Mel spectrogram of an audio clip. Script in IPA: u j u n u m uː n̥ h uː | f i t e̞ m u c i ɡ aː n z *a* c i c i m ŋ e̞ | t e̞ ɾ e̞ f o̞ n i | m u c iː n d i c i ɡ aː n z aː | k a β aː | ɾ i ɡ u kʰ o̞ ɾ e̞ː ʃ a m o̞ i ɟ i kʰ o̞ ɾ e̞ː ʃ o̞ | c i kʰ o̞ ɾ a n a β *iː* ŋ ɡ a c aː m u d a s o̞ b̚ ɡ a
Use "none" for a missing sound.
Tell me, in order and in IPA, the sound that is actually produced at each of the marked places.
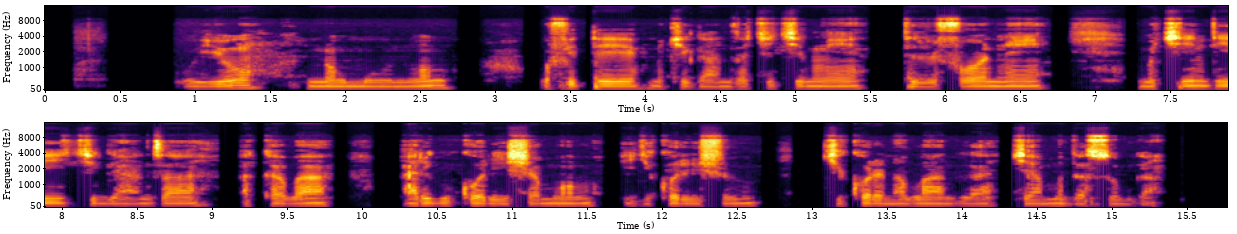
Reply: a, aː

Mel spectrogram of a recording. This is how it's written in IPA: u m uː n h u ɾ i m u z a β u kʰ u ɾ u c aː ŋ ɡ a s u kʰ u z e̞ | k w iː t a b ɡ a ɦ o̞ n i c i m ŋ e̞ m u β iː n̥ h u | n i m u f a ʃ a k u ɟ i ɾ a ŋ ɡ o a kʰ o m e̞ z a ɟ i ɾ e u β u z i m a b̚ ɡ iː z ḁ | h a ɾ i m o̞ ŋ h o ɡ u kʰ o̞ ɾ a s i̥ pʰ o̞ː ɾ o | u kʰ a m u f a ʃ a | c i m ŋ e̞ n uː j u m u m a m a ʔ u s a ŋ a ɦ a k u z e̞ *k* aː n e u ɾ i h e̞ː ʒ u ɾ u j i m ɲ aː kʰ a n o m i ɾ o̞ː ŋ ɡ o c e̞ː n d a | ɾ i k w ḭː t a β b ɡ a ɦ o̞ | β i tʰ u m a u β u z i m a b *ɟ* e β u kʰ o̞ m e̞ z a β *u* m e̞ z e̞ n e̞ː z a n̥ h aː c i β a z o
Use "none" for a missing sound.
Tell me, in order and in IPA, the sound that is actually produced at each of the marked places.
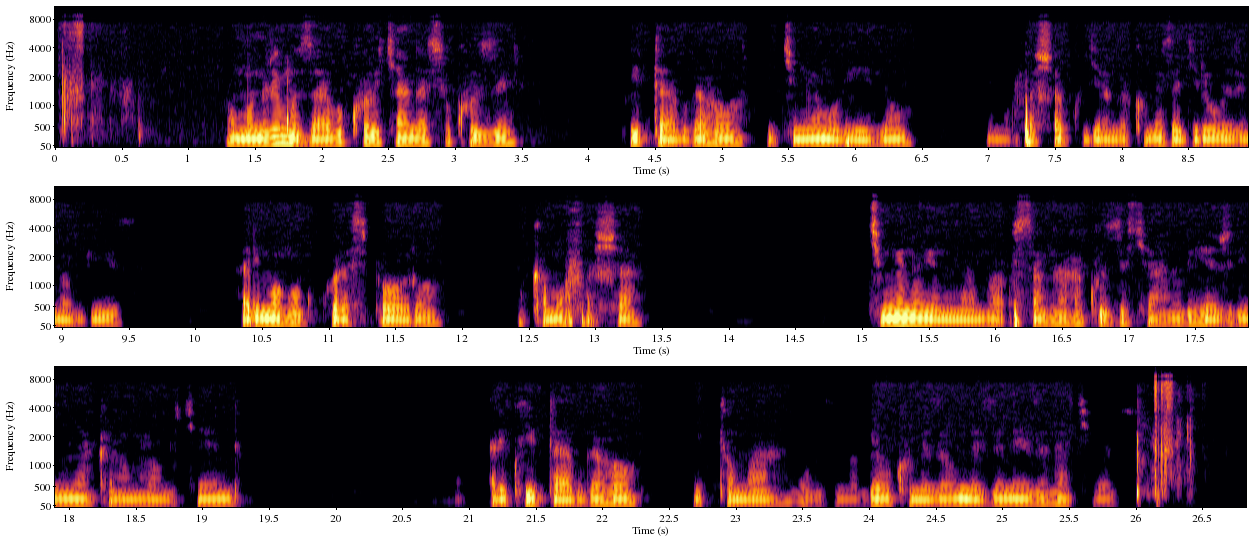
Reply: c, ɡ, u

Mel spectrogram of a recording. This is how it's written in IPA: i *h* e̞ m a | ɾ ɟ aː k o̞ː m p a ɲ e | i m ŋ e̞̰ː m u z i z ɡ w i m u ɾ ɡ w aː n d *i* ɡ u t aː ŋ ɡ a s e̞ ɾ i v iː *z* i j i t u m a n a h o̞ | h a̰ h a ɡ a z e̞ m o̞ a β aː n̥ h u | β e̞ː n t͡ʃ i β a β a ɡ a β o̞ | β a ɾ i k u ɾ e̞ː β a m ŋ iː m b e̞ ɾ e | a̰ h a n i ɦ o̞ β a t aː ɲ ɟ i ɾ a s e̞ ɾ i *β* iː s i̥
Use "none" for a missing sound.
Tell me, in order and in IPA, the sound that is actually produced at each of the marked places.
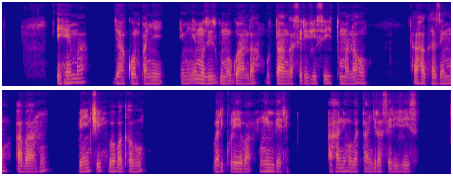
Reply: h, a, s, v

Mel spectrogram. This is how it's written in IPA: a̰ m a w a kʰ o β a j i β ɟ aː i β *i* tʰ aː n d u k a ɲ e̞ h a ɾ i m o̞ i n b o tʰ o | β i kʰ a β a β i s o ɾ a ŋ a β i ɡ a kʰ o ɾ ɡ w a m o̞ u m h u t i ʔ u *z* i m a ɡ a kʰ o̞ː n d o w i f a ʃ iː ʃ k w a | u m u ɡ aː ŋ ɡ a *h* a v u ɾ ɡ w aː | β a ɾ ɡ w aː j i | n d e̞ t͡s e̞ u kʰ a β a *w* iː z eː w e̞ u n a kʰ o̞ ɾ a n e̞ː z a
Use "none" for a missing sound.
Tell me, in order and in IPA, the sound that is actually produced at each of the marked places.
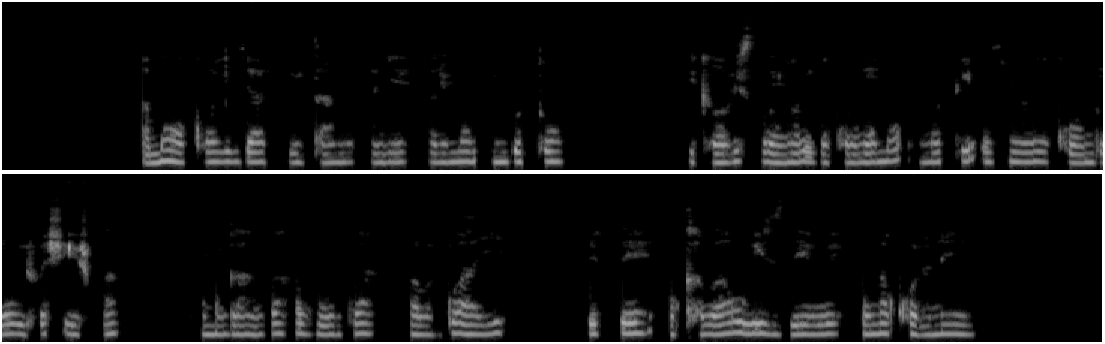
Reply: i, z, h, w

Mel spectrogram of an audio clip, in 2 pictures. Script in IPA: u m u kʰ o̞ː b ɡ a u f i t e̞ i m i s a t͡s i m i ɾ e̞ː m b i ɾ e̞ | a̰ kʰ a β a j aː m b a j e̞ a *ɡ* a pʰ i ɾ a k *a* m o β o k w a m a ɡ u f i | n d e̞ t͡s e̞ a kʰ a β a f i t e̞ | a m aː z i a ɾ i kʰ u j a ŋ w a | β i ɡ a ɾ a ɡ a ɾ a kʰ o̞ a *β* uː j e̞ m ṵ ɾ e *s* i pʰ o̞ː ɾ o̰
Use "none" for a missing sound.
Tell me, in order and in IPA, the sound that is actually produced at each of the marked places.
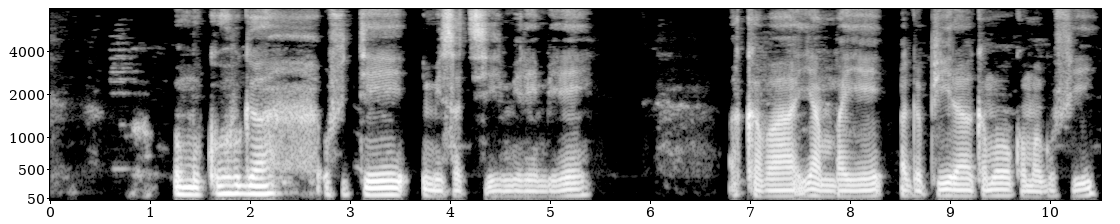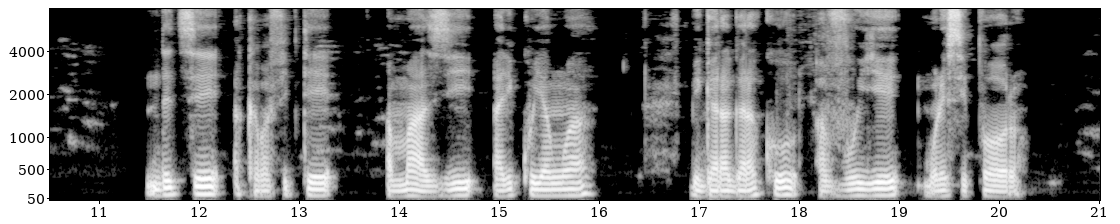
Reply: ɡ, a, v, s

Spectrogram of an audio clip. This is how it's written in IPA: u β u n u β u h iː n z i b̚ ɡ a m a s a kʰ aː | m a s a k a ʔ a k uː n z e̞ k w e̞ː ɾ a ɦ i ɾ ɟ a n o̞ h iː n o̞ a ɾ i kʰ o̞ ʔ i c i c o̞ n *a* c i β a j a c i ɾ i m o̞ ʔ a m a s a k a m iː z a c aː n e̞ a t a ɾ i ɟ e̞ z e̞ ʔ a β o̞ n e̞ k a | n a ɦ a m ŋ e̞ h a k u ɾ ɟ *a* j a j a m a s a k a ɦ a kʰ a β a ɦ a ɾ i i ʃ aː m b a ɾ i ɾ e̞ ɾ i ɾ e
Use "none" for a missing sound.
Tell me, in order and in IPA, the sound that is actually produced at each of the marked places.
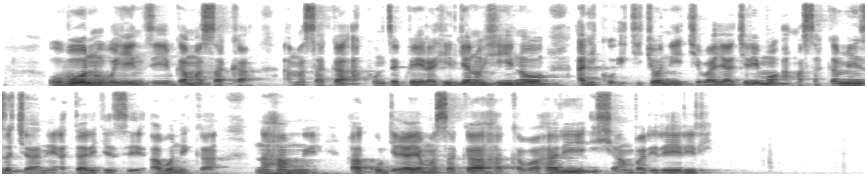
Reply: i, a

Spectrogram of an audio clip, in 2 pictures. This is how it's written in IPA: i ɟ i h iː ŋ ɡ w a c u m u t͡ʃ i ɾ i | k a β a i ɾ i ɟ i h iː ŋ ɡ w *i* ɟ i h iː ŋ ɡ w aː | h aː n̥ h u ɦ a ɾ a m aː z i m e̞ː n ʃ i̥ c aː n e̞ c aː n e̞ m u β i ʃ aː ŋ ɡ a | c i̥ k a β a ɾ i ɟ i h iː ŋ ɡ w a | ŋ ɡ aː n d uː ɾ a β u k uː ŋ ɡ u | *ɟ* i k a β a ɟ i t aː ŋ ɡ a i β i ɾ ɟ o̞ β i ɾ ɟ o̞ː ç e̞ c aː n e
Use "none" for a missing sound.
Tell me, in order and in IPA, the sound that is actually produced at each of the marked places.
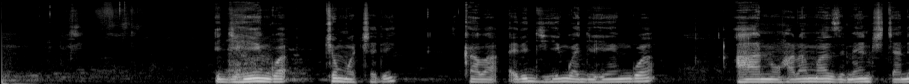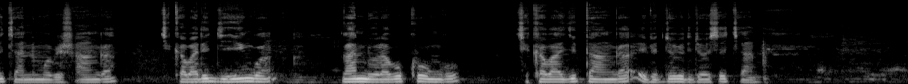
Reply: a, c

